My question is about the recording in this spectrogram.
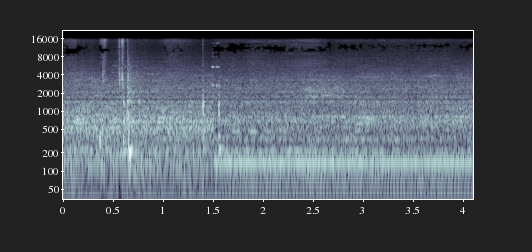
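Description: Steady drone and hiss of sewer jetting equipment running, with a couple of light clicks near the start. About one and a half seconds in, at an edit, a steady low hum sets in.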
